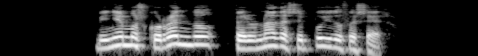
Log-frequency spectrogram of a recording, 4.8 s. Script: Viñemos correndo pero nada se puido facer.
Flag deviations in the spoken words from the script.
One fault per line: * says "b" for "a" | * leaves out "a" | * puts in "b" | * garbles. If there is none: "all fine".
all fine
